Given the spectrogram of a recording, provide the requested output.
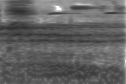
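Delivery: sharp breathless gasp; surprised gasp. Acted. Rapunzel gasps as the dinosaur returns, sharp gasp. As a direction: catch the breath in shock.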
